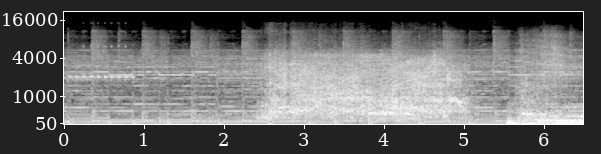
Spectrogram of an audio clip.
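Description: Background music with a steady beat. About two and a half seconds in, a loud dinosaur roar sound effect lasting about two and a half seconds is laid over it, followed near the end by a sudden low thump.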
